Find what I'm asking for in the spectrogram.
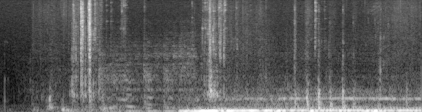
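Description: A car is started for a drive. Keys jingle briefly, then the engine cranks and settles into a loud, close, steady idle rumble. There is no talking.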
